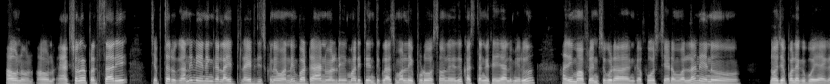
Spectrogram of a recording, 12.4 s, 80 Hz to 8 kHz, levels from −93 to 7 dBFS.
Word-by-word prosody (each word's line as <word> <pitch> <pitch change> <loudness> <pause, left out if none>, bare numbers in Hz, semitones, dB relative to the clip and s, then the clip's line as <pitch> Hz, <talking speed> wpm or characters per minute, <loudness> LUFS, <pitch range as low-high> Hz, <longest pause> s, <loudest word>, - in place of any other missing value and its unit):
అవునవును. 135 -6 +1
అవును. 135 -2 0 0.2
యాక్చువల్‌గా 215 +11 +3
ప్రతిసారీ 195 +6 +3 0.5
చెప్తరు, 195 -5 +1
కానీ 155 +8 +1
నేనింకా 200 -4 0
లైట్, 170 0 +1
లైట్ 175 0 +2
తీసుకునే 165 0 -5
వాణ్ణి. 150 +5 -1
బట్ 175 -2 +1
యాన్యువల్ 160 +1 0
డే - - -1
మరి 160 +1 0
10 155 0 +1
క్లాస్ 150 -3 +1
మళ్ళీ 155 +2 +2
ఎప్పుడూ 155 +4 -1
వస్తాం 150 +2 -3
లేదు 145 +2 0
ఖచ్చితంగా 150 0 +1
చేయాలి 140 -1 +2
మీరు, 140 +5 +2 0.5
అని 160 +3 +4
మా 155 - +6
ఫ్రెండ్స్ 150 0 -1
కూడా 160 -1 +4 0.2
ఇంకా 140 0 -3
ఫోర్స్ 155 -2 -2
చేయడం 145 -1 0
వల్ల 140 +4 +1 0.2
నేను 175 -2 +1 0.8
నో - - +4
చెప్పలేకపోయా 140 -4 +1
ఇగ. 120 - -4
155 Hz, 175 wpm, -23 LUFS, 145-170 Hz, 0.8 s, మా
